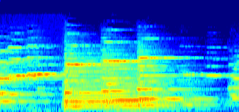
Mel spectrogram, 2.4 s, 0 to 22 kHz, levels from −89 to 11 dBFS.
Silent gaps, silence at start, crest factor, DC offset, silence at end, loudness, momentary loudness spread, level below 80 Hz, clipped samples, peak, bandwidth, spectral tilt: none; 0 s; 14 dB; under 0.1%; 0 s; -16 LUFS; 14 LU; -54 dBFS; under 0.1%; -4 dBFS; 10 kHz; -5 dB/octave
